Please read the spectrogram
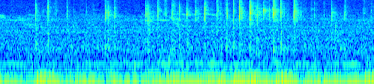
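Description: Typing on a computer keyboard: a quick, irregular run of keystroke clicks over a low steady hum.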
